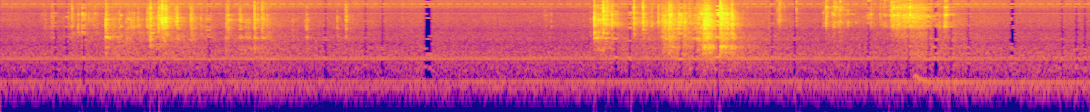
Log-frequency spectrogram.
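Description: Loose plastic Lego bricks clattering and clicking together as they are handled, in bursts: about a second in, again around five seconds in, and briefly near seven seconds.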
